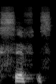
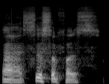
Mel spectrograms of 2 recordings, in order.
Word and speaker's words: Sisyphus: He goes, that is like Sisyphus, Sisyphus, Sisyphus.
